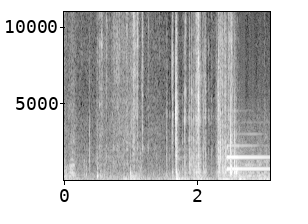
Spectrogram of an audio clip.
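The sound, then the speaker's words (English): Quiet car interior noise while driving home, with keys jangling and a few small clicks, then a steady electronic tone sounding through the final second. “I am driving home.”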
